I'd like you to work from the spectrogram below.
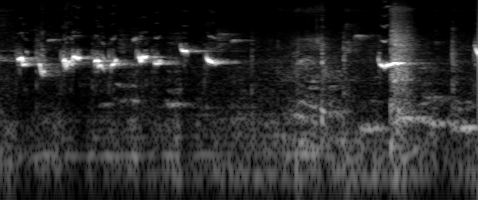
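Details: A female greater green leafbird pours out loud, open, varied song full of filler phrases: a quick series of short repeated whistled notes, a pause with soft chatter, then a harsh rasping burst and a final whistle.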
